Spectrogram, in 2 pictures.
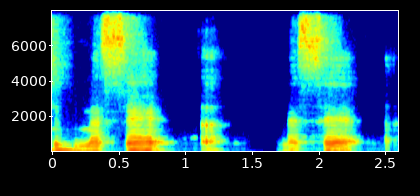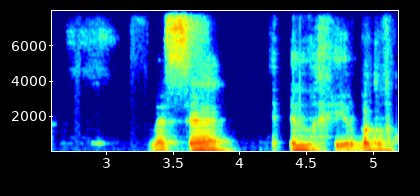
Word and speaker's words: مساء: a pause, like that you have to pronounce a as if you're starting a new word, starting with a, with alif, with a. So here I will pronounce it مساء.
